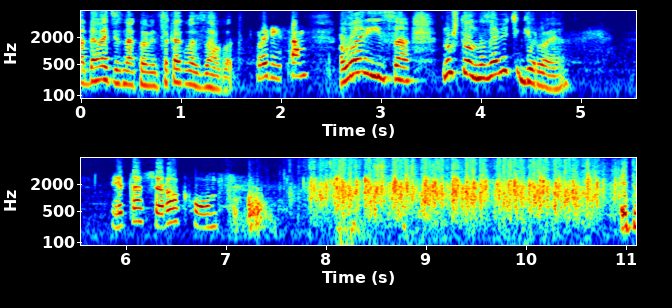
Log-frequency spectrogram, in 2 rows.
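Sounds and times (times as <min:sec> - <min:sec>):
speech: 0:00.0 - 0:05.0, 0:05.8 - 0:07.4
studio audience applause: 0:07.5 - 0:11.0.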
